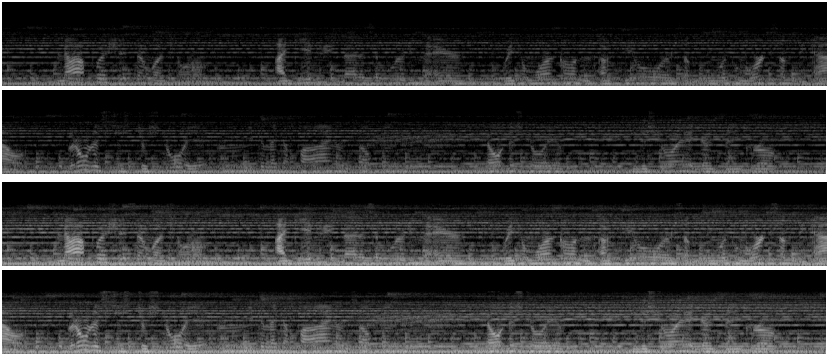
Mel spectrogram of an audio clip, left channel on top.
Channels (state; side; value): quieter; left; 9.7 dB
